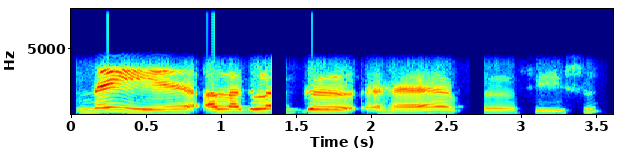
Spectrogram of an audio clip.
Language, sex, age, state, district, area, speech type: Punjabi, female, 60+, Punjab, Firozpur, urban, conversation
